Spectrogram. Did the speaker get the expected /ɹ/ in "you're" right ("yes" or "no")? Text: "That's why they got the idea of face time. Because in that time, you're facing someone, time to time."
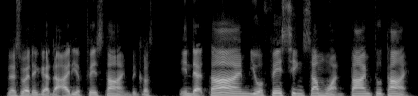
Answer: no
